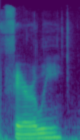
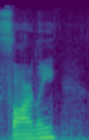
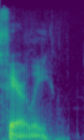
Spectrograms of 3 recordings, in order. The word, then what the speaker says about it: Fairley: Also, I will try to be better at more consistently pronouncing the name Fairley instead of Farley. I think I get thrown off when in the British accent where there's a high stress on the ah sound when you see an A, and so that's what I do. But yeah, it's Fairley.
